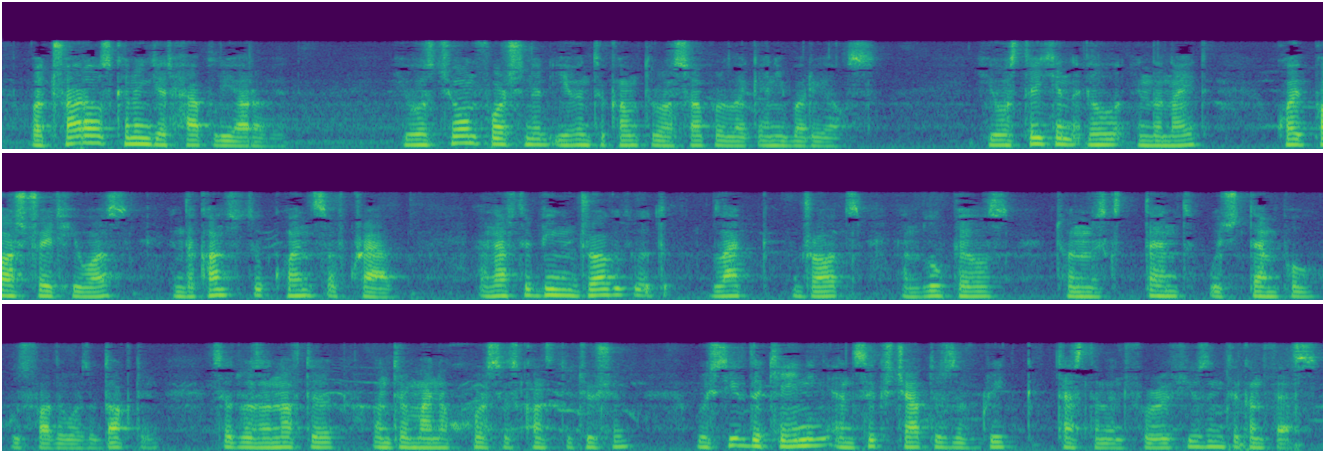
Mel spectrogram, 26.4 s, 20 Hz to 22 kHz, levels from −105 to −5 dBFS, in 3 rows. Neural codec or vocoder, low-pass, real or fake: none; 7.2 kHz; real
